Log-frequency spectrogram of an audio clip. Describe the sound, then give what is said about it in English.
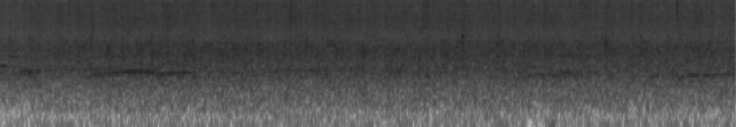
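A crowd applauds steadily and loudly for several seconds, a dense, continuous wash of clapping from many hands with a few faint whistles cutting through. “Would you please give a big round of applause”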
